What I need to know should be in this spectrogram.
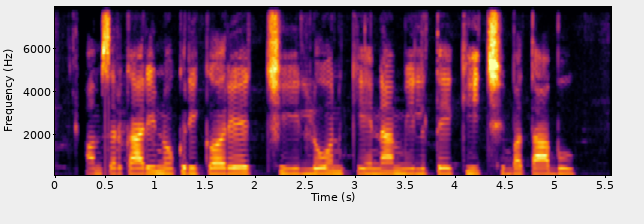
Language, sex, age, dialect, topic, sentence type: Maithili, female, 25-30, Eastern / Thethi, banking, question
